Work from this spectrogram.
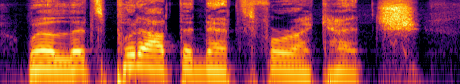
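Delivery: sudden shift into a put-on stage Irish accent. Retelling the fishing story, speaking as Jesus in an Irish accent. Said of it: "I don't know where that Irish accent".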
